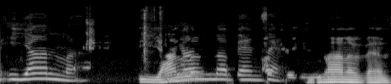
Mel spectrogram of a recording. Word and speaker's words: Iyanla: Yeah, so she had a talk with somebody pronounced it's Iyanla, right? Iyanla. Don't forget the N, Iyanla.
